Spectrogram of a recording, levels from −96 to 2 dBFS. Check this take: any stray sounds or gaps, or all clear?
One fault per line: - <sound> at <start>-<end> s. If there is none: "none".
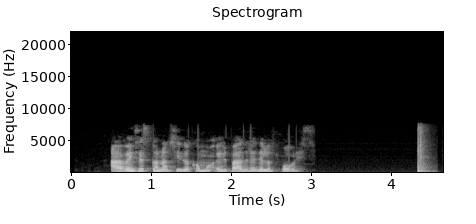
- thud at 4.3-4.6 s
